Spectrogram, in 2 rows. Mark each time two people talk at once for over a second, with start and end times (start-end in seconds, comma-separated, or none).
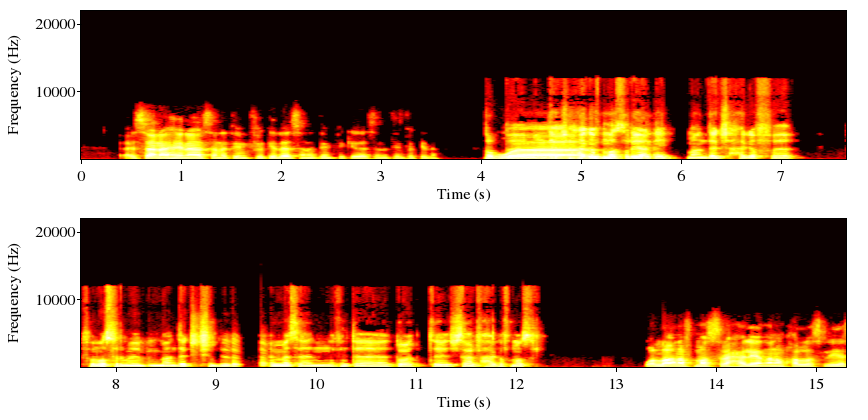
none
